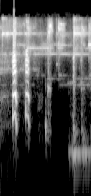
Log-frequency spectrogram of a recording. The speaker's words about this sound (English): This is a set of chimes.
